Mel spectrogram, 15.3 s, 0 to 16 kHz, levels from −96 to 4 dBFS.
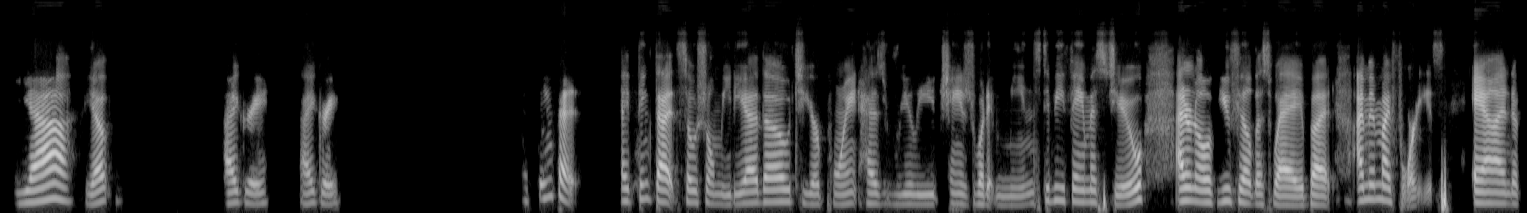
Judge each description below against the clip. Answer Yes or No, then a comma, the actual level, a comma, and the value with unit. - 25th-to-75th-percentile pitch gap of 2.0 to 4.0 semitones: Yes, average, 3.7 semitones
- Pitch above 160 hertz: Yes, medium, 185 Hz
